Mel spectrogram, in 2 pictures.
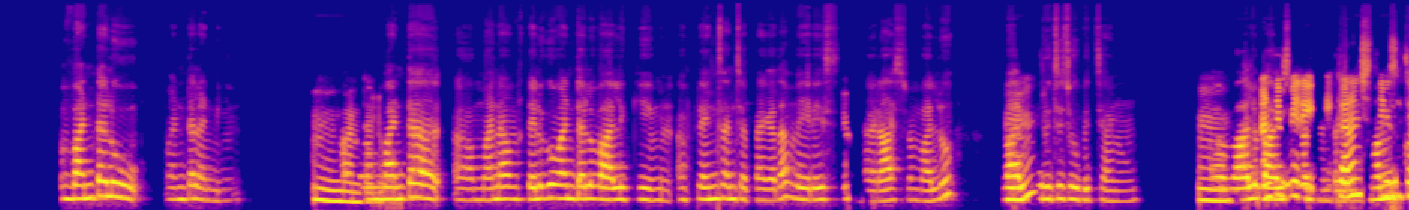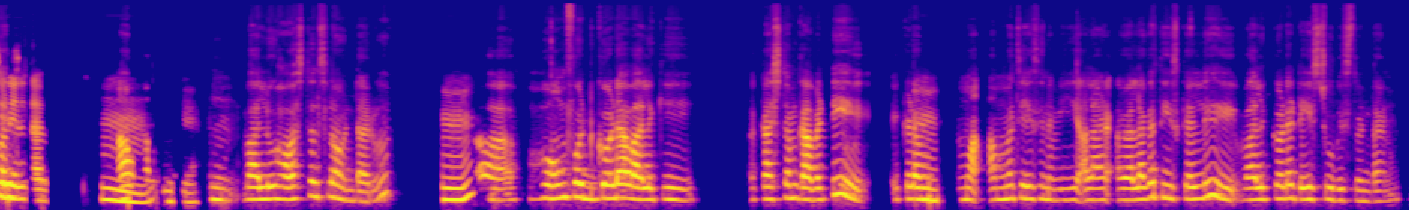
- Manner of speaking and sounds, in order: in English: "ఫ్రెండ్స్"; other background noise; in English: "హోస్టెల్స్‌లో"; in English: "హోమ్ ఫుడ్"; in English: "టేస్ట్"
- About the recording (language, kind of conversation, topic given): Telugu, podcast, మీ హాబీ ద్వారా మీరు కొత్త మిత్రులను ఎలా చేసుకున్నారు?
